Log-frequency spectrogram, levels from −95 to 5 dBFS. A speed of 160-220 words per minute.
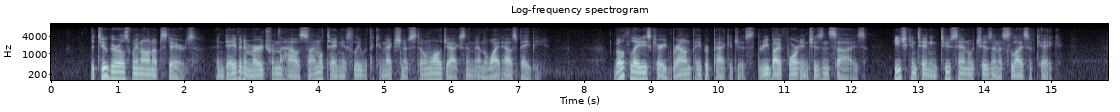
Yes: average, 170 wpm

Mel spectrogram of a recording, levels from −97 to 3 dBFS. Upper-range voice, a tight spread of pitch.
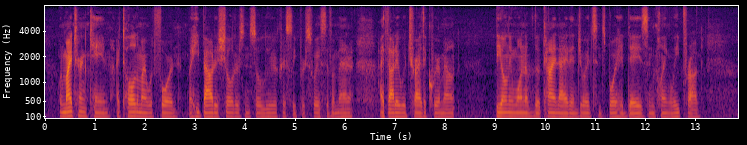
No: low, 100 Hz; narrow, 0.8 semitones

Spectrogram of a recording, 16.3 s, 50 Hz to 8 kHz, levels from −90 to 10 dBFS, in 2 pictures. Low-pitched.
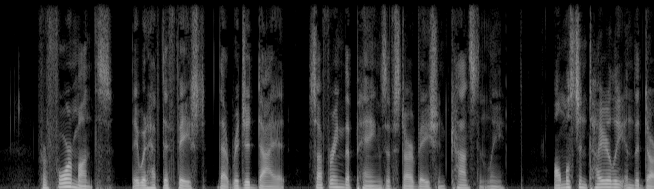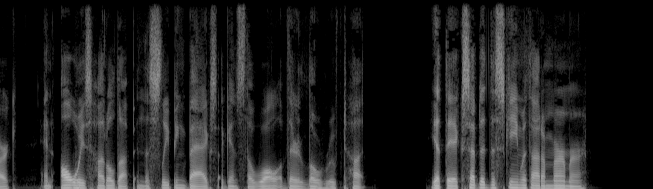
Yes: low, 100 Hz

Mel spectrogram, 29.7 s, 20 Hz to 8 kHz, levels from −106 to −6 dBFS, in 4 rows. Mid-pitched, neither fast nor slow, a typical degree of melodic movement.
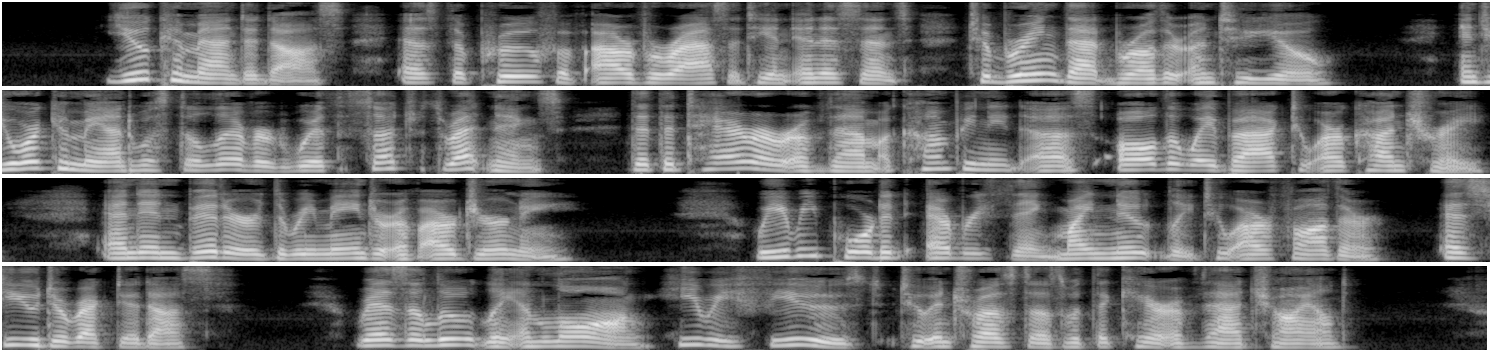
Yes: medium, 165 Hz; average, 150 wpm; average, 4.1 semitones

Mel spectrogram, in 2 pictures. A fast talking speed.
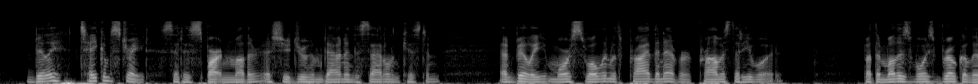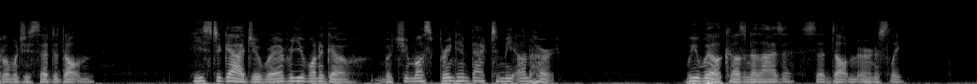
Yes: fast, 210 wpm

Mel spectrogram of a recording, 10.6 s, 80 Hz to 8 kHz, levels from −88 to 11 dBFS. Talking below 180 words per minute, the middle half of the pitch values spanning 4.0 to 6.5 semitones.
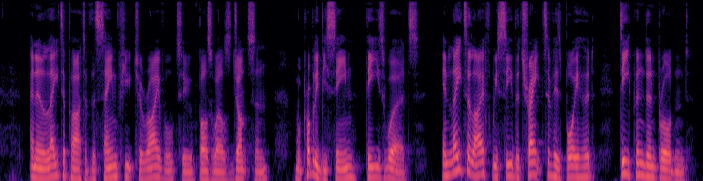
No: average, 190 wpm; average, 4.5 semitones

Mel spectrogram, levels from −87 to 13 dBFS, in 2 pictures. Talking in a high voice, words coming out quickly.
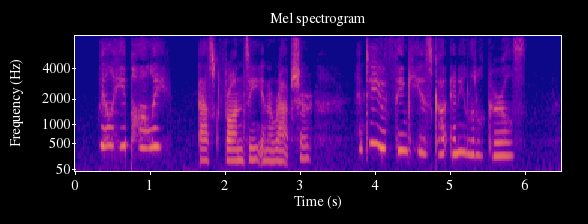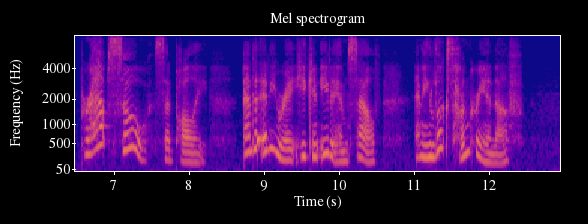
No: very high, 265 Hz; average, 165 wpm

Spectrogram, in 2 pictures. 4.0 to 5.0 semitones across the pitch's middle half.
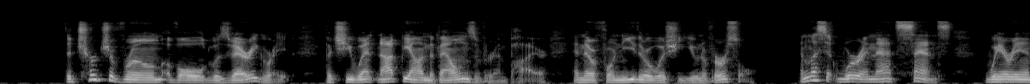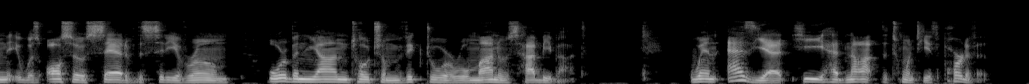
No: average, 3.5 semitones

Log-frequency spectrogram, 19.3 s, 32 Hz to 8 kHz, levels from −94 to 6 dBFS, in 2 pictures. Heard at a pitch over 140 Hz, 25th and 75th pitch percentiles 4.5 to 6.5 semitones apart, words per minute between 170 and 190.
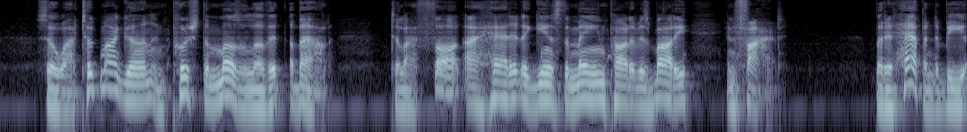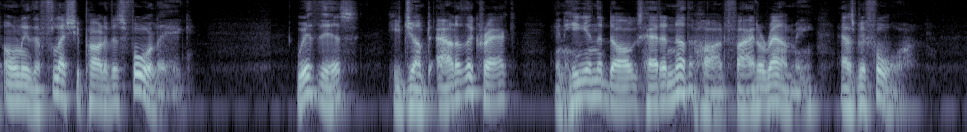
No: low, 110 Hz; average, 4.8 semitones; average, 185 wpm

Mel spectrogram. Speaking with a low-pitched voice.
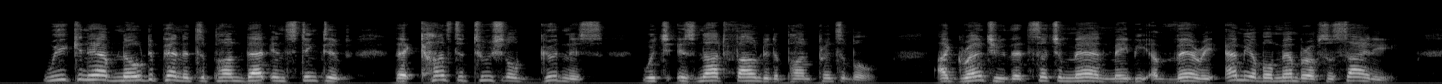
No: medium, 170 Hz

